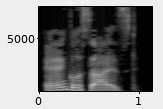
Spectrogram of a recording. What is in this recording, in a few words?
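"anglicized", British English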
